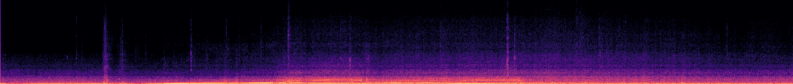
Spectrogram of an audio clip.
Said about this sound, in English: the key here is going to be managing wheel slip as we roll on in second gear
